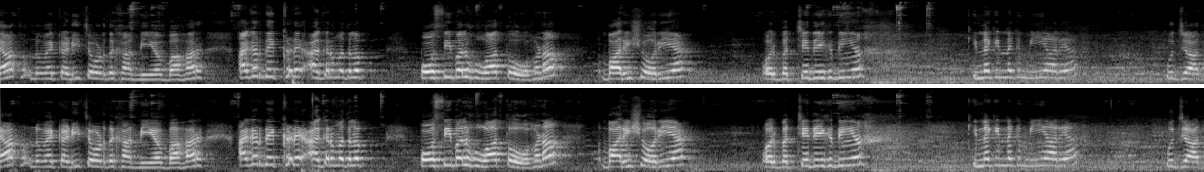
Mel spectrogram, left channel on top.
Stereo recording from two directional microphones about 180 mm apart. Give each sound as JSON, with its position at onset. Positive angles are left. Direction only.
{"t": 0.0, "sound": "speech", "side_deg": 0}
{"t": 3.1, "sound": "speech", "side_deg": -15}
{"t": 4.2, "sound": "a woman's voice", "side_deg": 0}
